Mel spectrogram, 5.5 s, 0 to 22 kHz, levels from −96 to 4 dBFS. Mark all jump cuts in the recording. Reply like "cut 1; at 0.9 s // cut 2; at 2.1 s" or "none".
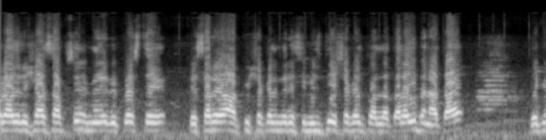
cut 1; at 1.7 s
